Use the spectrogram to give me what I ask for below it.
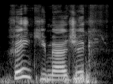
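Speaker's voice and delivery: high-pitched playful thanks. A narrator's reading. Woman answering Tadashi by nickname, playful. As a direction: lift it high and teasing. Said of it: "the woman replied playful".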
